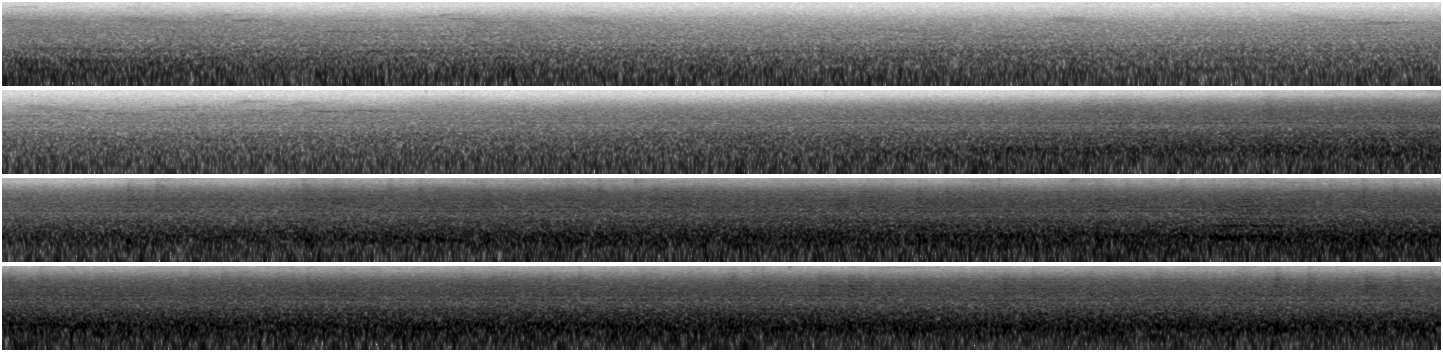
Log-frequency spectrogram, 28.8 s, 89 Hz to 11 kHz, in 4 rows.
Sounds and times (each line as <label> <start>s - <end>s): Two suburban electric trains are moving in opposite directions 0.0s - 28.7s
